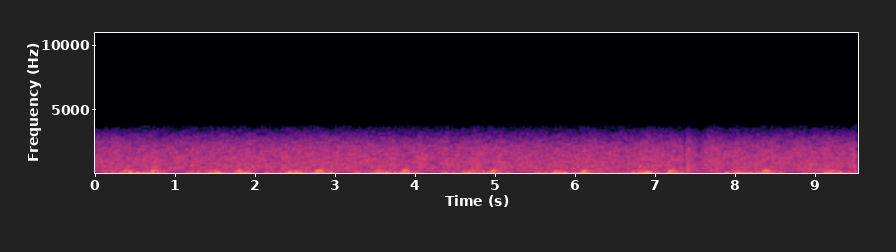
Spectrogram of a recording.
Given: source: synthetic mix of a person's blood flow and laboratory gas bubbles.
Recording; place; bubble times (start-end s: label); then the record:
Doppler ultrasound of blood flow; precordium
no bubbles
From the record:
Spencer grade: 0 (complete lack of bubble signals)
